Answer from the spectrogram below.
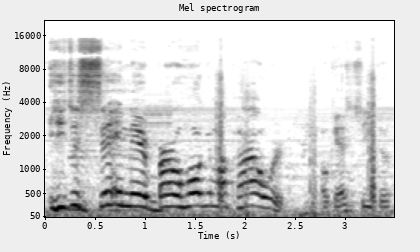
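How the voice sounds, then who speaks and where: A young man streaming horror games with scared, excitable, slangy reactions and yelling at jumpscares. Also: very high voice, moderate pace, over music. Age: young adult. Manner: casual slangy speech. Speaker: gaming streamer. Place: small indoor gaming room.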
